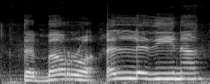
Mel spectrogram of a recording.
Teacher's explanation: را کو ہم نے پر پڑھنا ہے، را پہ زبر کی وجہ سے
